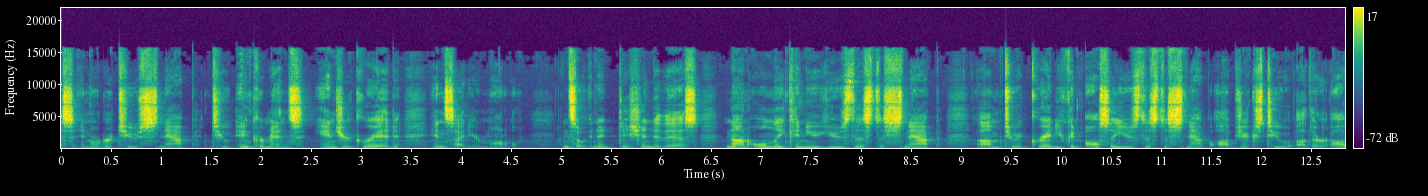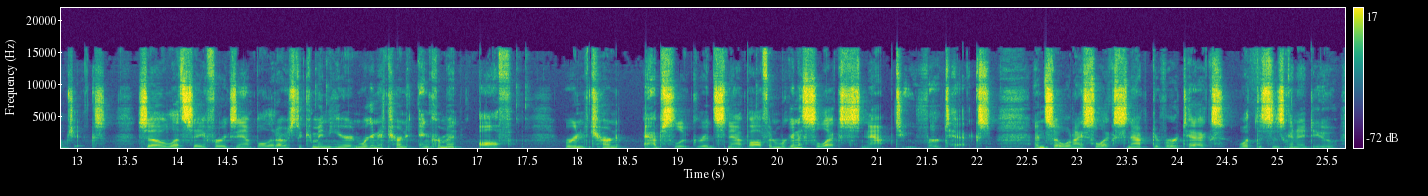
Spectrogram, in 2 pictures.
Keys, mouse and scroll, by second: 0.1 click, 5.2 click, 5.7 Tab, 6.1-6.8 scroll down 6, 6.8 middle click, 7.8-8.4 scroll up 4, 8.6 scroll down 2, 9.4 scroll down 1, 9.5 middle click, 10.1-11.0 scroll up 1, 11.0 click, 11.0-11.3 scroll up 1, 11.6 middle click, 12.3 g, 15.4 click.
